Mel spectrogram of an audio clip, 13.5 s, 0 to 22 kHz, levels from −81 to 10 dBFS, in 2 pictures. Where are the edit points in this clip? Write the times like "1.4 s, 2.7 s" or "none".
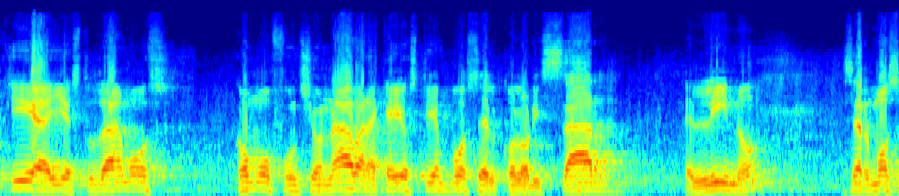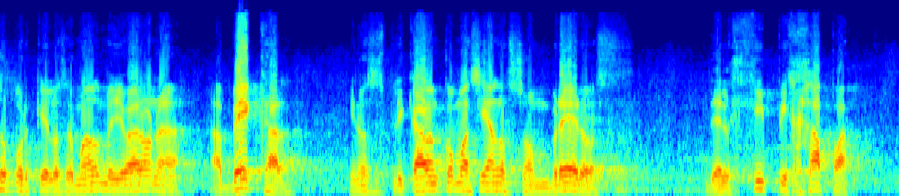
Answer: none

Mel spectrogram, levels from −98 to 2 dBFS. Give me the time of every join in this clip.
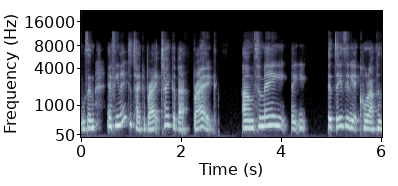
4.2 s

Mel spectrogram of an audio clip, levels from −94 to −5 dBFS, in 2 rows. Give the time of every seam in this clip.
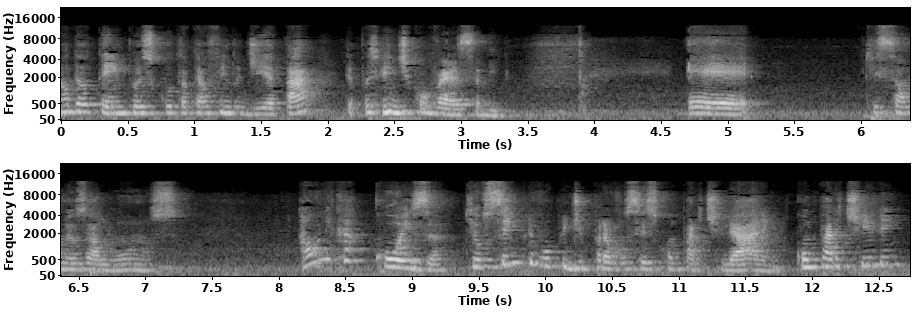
6.0 s, 11.8 s

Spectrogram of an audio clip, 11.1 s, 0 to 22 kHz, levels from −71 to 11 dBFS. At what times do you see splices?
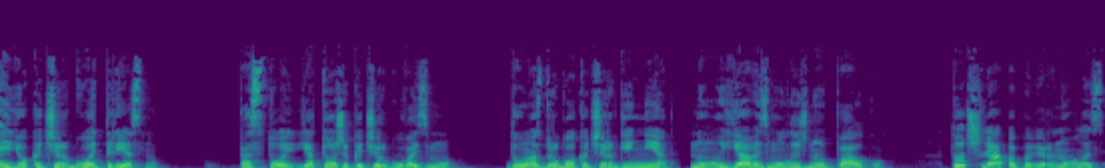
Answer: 6.8 s, 9.4 s

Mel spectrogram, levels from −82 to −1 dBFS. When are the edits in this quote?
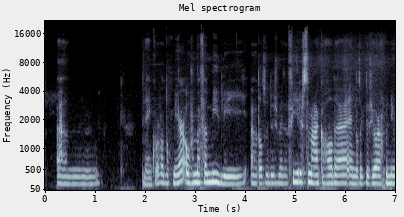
1.9 s, 4.2 s

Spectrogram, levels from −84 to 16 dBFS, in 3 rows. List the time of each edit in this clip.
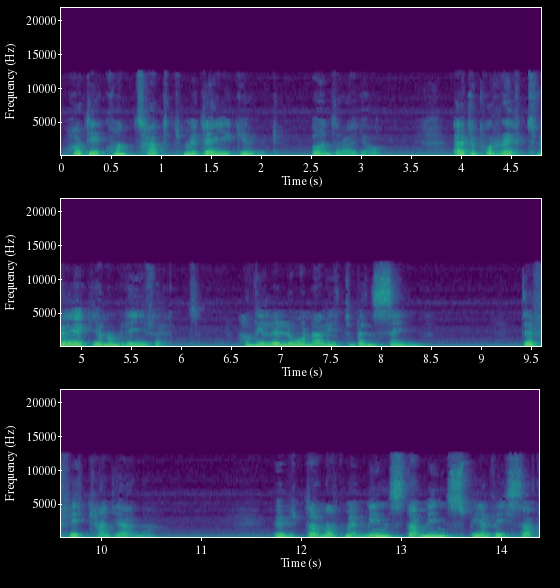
6.4 s

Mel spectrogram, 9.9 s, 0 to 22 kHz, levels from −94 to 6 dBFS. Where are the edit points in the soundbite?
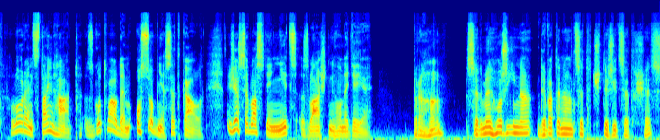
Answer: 3.3 s

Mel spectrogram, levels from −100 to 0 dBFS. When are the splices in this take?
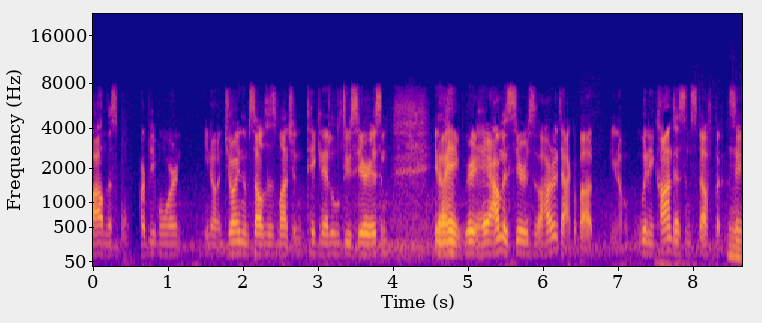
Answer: none

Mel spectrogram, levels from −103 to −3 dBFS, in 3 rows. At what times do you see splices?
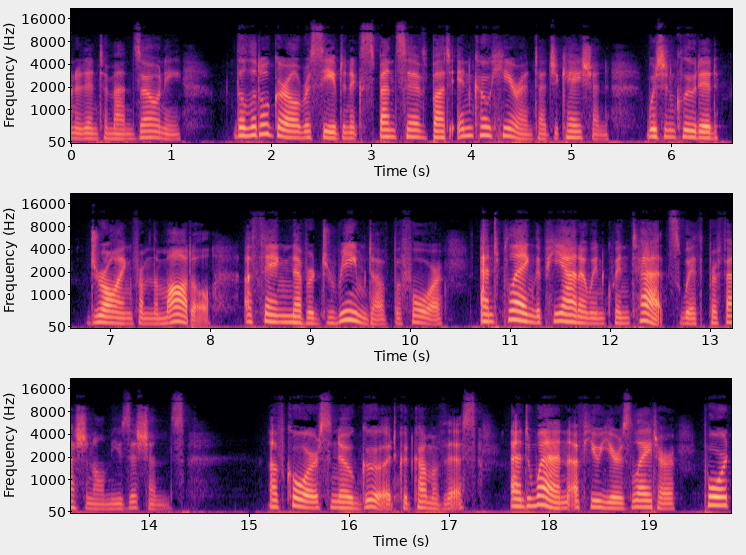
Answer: none

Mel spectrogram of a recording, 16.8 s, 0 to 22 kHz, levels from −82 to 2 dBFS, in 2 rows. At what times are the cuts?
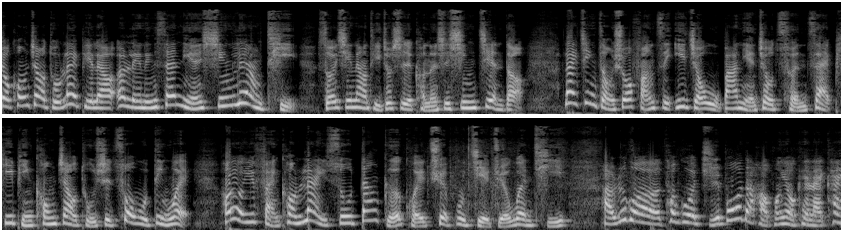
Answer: none

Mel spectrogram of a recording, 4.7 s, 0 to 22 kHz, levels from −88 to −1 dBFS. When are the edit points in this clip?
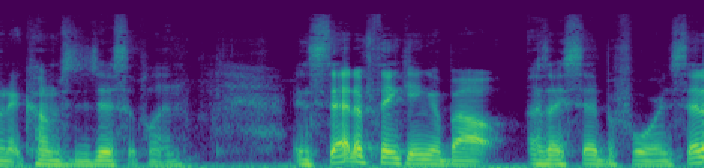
none

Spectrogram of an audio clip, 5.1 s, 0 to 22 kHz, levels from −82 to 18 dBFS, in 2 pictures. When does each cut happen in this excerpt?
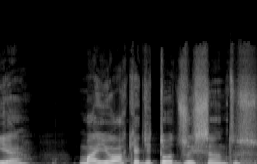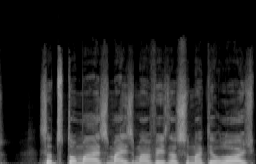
2.9 s

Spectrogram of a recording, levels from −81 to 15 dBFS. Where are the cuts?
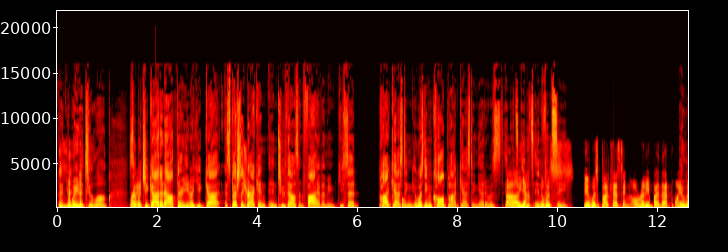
5.6 s

